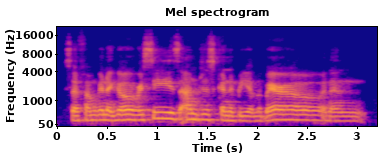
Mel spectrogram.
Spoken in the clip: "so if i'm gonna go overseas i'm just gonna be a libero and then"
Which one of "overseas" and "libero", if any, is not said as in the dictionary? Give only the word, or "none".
none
